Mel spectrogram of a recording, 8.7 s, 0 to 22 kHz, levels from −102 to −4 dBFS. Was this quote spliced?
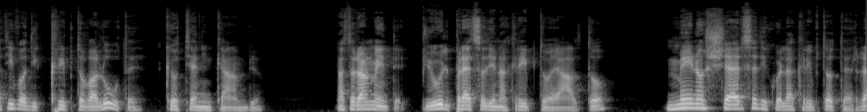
no; 0 cuts

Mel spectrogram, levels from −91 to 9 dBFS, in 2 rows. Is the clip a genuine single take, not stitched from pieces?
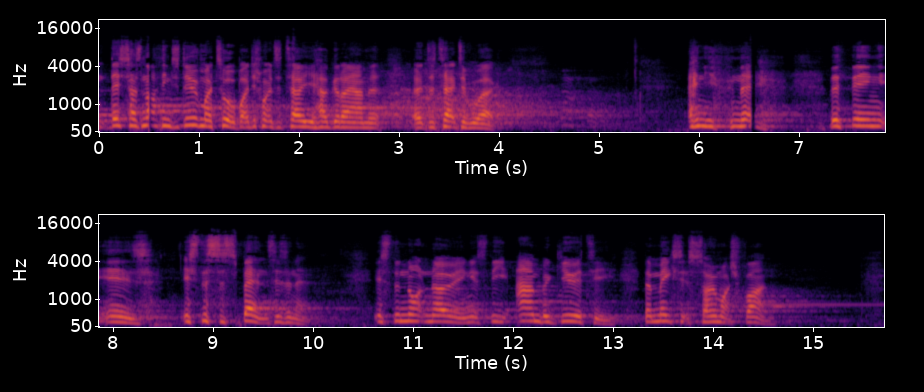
yes; 0 cuts

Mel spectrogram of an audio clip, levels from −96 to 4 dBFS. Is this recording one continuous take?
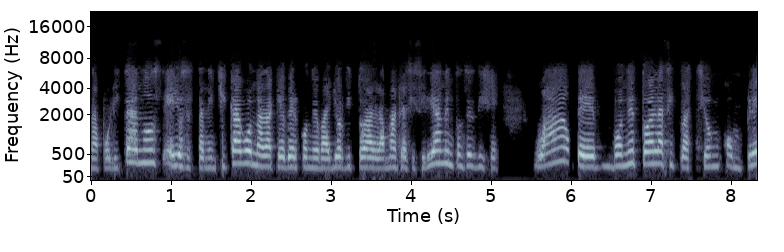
no; 1 cut; at 5.9 s

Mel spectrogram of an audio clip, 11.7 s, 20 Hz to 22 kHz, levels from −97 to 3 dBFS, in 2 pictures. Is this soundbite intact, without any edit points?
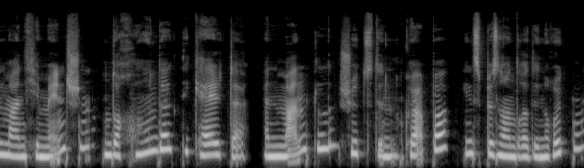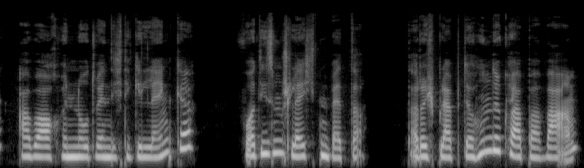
no; 1 cut; at 2.5 s

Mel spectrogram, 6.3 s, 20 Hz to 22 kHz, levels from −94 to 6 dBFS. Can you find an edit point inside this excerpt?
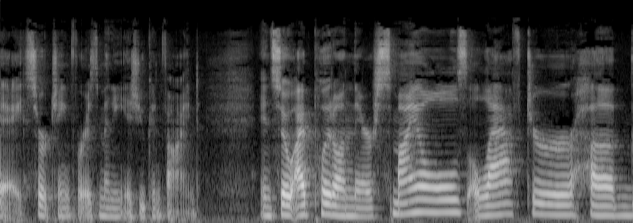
no; 0 cuts

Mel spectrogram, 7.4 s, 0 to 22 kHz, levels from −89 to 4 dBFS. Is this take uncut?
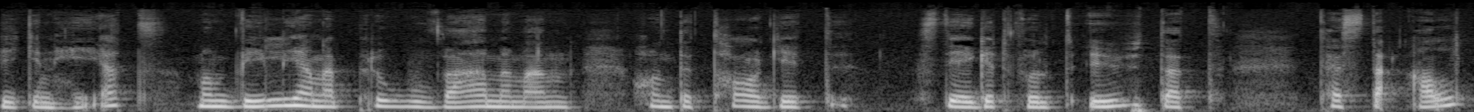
yes; 0 cuts

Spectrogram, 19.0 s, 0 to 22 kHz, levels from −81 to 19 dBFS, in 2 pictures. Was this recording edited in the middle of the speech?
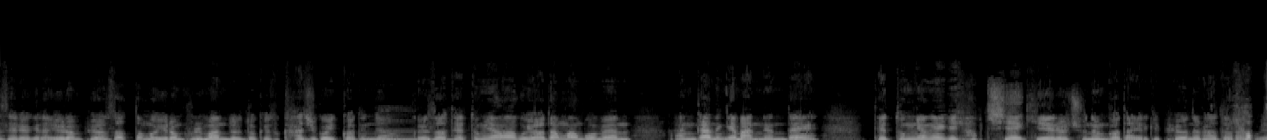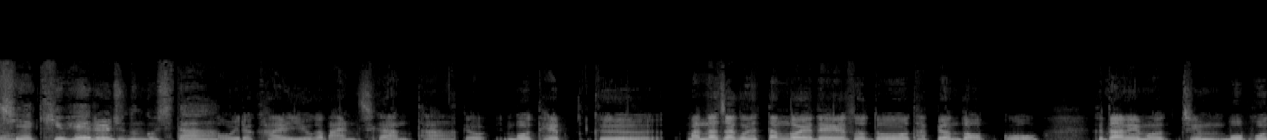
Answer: yes; 2 cuts; at 11.1 s, 12.9 s

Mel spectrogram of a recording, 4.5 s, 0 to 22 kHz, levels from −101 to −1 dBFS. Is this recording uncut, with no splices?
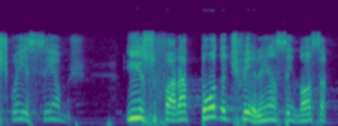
no; 1 cut; at 1.5 s

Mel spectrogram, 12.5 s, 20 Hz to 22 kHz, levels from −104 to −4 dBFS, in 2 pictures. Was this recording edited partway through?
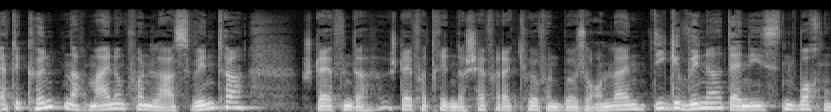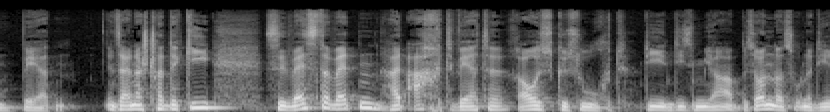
yes; 2 cuts; at 9.3 s, 11.0 s

